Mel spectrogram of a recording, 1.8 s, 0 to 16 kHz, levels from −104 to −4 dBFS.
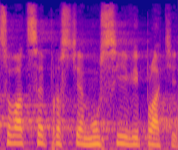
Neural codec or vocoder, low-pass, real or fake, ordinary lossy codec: none; 14.4 kHz; real; MP3, 64 kbps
